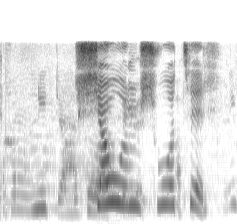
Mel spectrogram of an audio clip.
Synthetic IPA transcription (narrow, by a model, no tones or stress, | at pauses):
sjawʏmsvɔt̪ʰɪl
